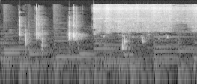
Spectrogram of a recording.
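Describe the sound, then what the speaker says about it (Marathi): Water starts running steadily after a few light clinks and knocks, a continuous close splashing rush as mung beans are rinsed in salted water. "आता हे थोडस मीठ टाकून धुवून घ्यायचे"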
